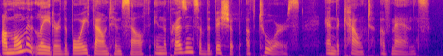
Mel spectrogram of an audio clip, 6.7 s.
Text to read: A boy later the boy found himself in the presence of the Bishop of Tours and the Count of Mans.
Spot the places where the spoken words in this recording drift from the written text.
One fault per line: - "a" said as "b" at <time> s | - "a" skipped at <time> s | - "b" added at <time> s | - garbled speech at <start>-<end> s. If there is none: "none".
- "boy" said as "moment" at 0.1 s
